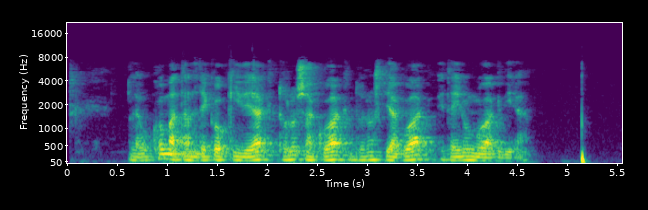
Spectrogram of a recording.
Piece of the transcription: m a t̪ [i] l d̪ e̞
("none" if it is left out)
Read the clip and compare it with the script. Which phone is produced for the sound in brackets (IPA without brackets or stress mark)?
a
